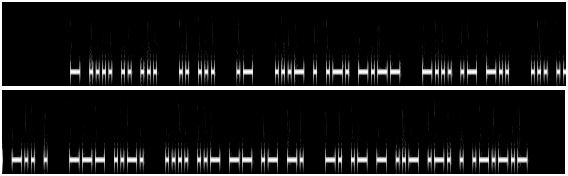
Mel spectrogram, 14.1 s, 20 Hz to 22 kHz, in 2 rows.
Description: Morse code, heard as a keyed tone, about 30 wpm, 700 Hz. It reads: THIS IS A VERY BAD SIDE OF HUMAN NATURE.
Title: Sentences from Top 1000 Words - Review Part 3 - 30wpm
